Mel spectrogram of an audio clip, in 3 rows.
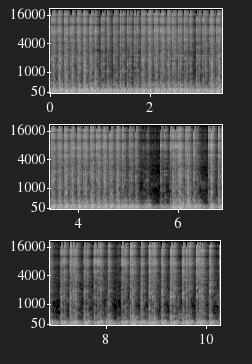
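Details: Dodge Magnum with a rebuilt/swapped Hemi V8, cold, exhaust not yet connected, only O2 sensor codes left: deep idle with an uneven, loping pulse and dips after revs drop; runs rough, owner suspects the disconnected exhaust, unconfirmed.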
